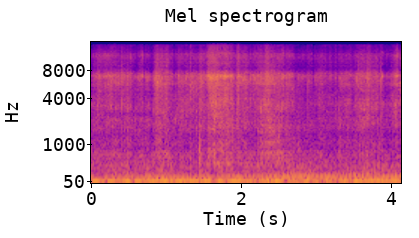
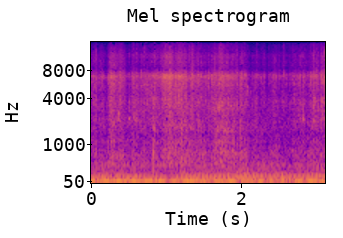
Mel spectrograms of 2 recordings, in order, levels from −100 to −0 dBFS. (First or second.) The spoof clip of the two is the first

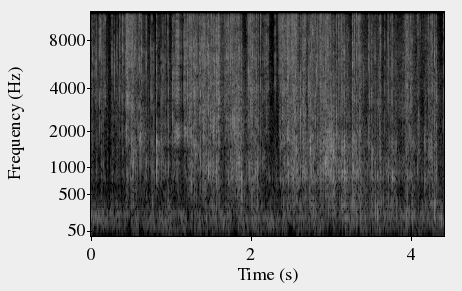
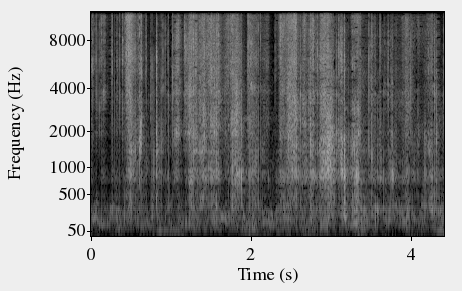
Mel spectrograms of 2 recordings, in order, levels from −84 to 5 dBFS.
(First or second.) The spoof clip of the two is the second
